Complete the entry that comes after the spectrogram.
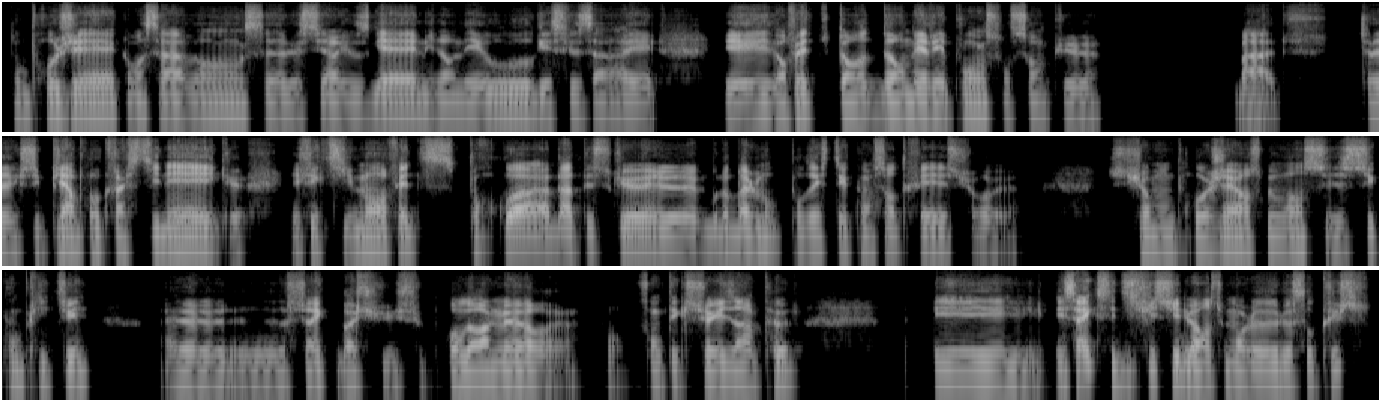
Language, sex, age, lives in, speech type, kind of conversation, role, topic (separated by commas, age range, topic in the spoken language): French, male, 25-29, France, conversation, advice, user, Comment puis-je arrêter de procrastiner et rester concentré ?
